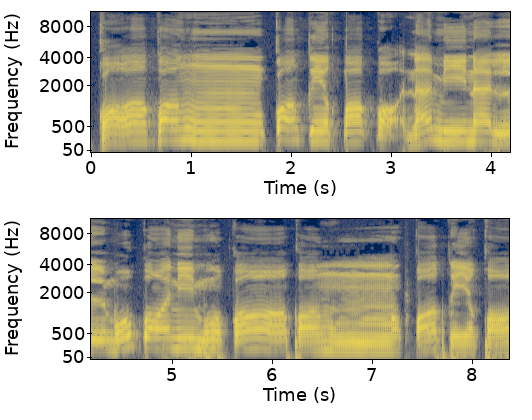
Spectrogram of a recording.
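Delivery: "qa", "qi", "qan" read out as practice syllables; teacher reads the qaf exercise aloud; qaf drill. Shown as a demonstration. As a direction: drill the practice line slowly. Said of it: "contoh seperti ini".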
